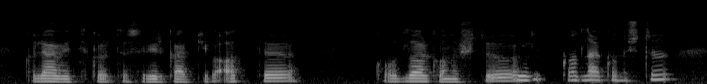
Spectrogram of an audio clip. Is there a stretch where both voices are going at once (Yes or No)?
No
